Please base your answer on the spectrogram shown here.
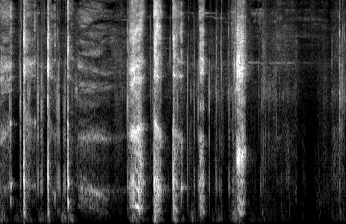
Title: why are you coughing so much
